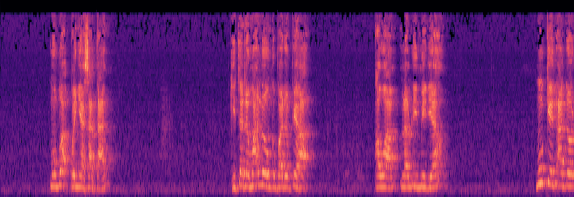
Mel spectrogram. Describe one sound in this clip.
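An elderly man speaks forcefully into close microphones, in short bursts with pauses.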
